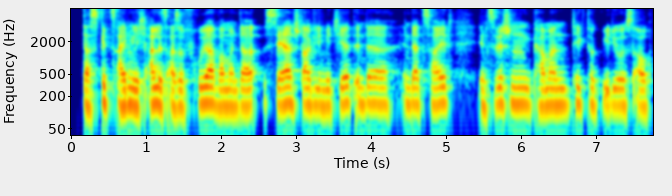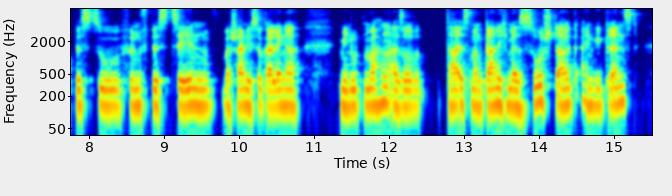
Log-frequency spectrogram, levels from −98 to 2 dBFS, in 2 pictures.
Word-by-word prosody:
Das 125 -1 +3
gibt's 155 -3 +1
eigentlich 130 -1 +2
alles. 140 -1 +5
Also, 130 0 +1
früher 145 +3 +4
war 130 - +3
man 130 0 -1
da 130 0 +3
sehr 145 +2 +4
stark 140 -1 +2
limitiert 135 +3 -1
in 140 - -3
der 140 -2 -1
in 145 - -7
der 140 -1 +2
Zeit, 145 +1 -1 0.3
inzwischen 145 +2 -1
kann 130 -2 0
man 135 0 0
TikTok 140 -2 -5
Videos 135 -1 -2
auch 125 0 -2
bis 130 0 -4
zu 130 -2 -3
5 130 0 -6
bis 130 -1 -2
10, 130 0 0
wahrscheinlich 130 0 0
sogar 125 -2 +2
länger, 130 0 0 0.5
Minuten 130 0 -2
machen. 135 +3 0
Also, 130 0 -2 0.3
da 130 0 +1
ist 135 0 0
man 130 -2 -3
gar 130 +1 +4
nicht 135 0 0
mehr 130 -2 +1
so 125 +6 0
stark 140 -2 -1
eingegrenzt 140 - -3
135 Hz, 165 wpm, -24 LUFS, 130-140 Hz, 0.5 s, alles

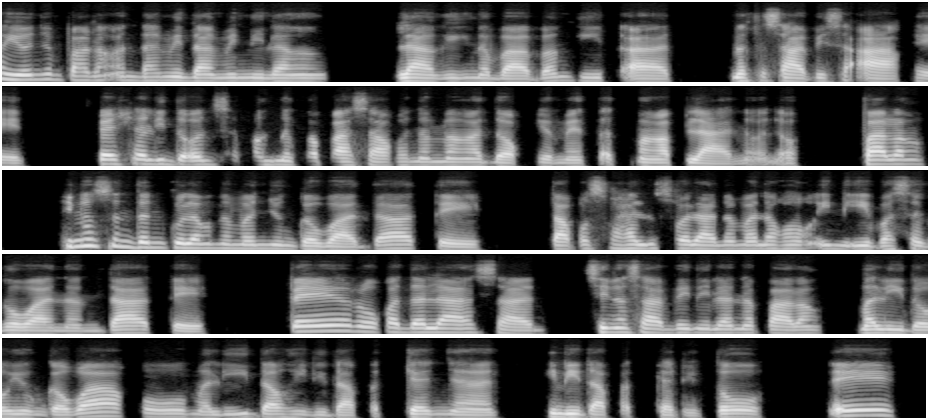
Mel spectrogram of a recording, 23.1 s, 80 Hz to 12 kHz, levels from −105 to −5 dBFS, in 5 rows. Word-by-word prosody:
iyun, 200 -1 +2
iyung 195 - -8
parang, 175 0 -3
ang 165 - -5
dami-dami 140 -3 -1
nilang 130 -1 -1 0.4
laging 135 -1 +3
nababanggit 140 +4 0
at 120 -1 +3 0.3
nasasabi 140 -2 +1
sa - - -5 0.2
akin. 120 -2 -4 0.4
Specially 180 -1 +3
doon 160 -2 +1
sa 150 - -14
kapag 165 -2 -8
nagpapasa 145 -3 0
ako 140 - -8
ng 135 - -2
mga 135 -1 -1
document 120 -1 -1
at - - -3
mga 125 -2 +2
plano 100 -6 +2
ano. - - -5 0.4
Parang, 175 0 +4 0.3
sinusundan 240 -5 +1
ko 190 - +1
lang 175 -1 +2
naman 160 -2 -3
iyung 155 -2 -2
gawa 130 -3 +3
dati. 125 -4 0 0.3
Tapos, 150 +2 +1
halos 160 +1 -1
wala 155 -2 +2
naman 150 0 -2
akong 155 0 -4
iniiba 140 -2 -2
sa - - -4
gawa 130 -2 +2
ng 115 -1 -8
dati. 140 -5 +2 0.4
Pero, 215 -1 +4
kadalasan 165 -7 +2 0.3
sinasabi 165 -3 +1
nila 150 -2 -1
na 150 - -2
parang, 135 -1 +1 0.2
mali 145 -1 +2
daw 130 -1 +1
iyung 125 -2 -4
gawa 160 +8 +3
ko, 140 -2 -1
mali 125 +2 -4
daw. 130 -1 +2
"Hindi 115 -3 -9
dapat 110 -1 -1
ganyan, 125 -4 +1 0.2
hindi 140 -2 +5
dapat 125 -2 -1
ganito." 125 +6 0 0.3
eh, 215 0 +5
140 Hz, 165 wpm, -24 LUFS, 130-160 Hz, 0.4 s, hindi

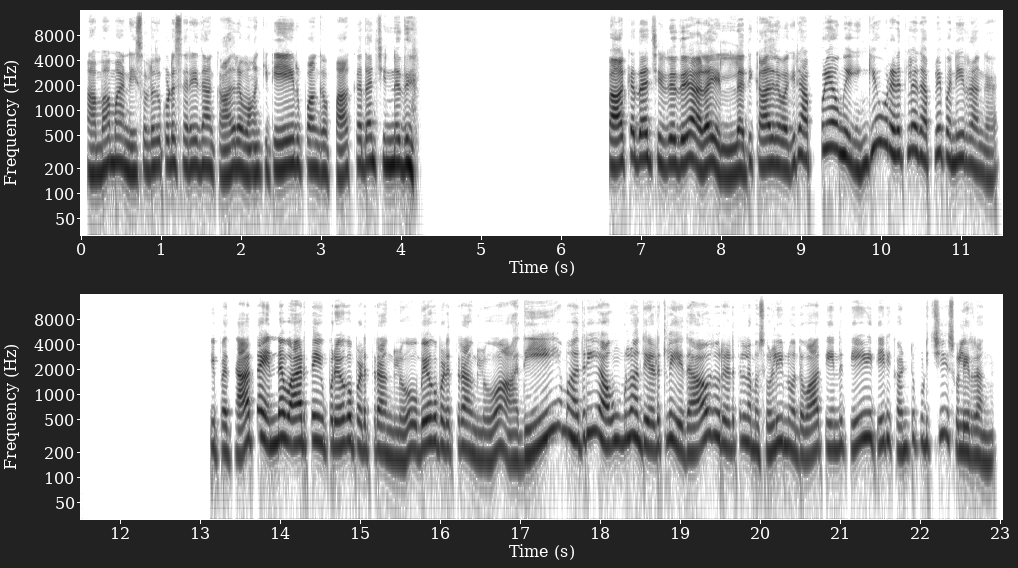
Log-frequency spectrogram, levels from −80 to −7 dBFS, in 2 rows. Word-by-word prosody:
ஆமாமா. 225 +7 +1
நீ 185 - +1
சொல்றது 205 +2 -2
கூட 225 +1 -1
சரிதான் 210 -2 -1
காதுல 195 +5 0
வாங்கிட்டே 185 +2 -1 0.2
இருப்பாங்க. 205 -3 -2 0.2
பாக்க 190 +6 -2
தான் 235 -1 0
சின்னது. 225 0 +5 2.5
பாக்க 230 +5 +5
தான் 260 -2 +3
சின்னது. 230 -1 +2
ஆனா 210 +1 +6
எல்லாத்தையும் 185 +7 -1
காதுல 225 0 +2
வாங்கிட்டு 235 +8 0
அப்டியே 345 +9 -1
அவங்க 300 -4 +3
எங்கேயோ 295 - 0
ஒரு 345 - 0
இடத்துல 310 +3 0
அத 280 - 0
அப்ளே 290 +5 -4
பண்ணிட்றாங்க. 230 -8 -2 1.8
இப்ப 210 -1 -3
தாத்தா 275 +11 +4
என்ன 255 +4 +3
வார்த்தை 260 +2 +4 0.2
பிரயோக 245 +2 +1
படுத்துறாங்களோ 205 -6 -3 0.2
உபயோகப்படுத்துறாங்களோ 220 -7 -1 0.3
அதே 190 +7 -1 0.4
மாதிரி 300 +2 0 0.2
அவங்களும் 275 +5 0
அந்த 255 -3 0
இடத்துல 255 +5 -2
ஏதாவது 210 +11 0
ஒரு 250 - -2
இடத்துல 255 +3 -5
நம்ம 215 -3 -3
சொல்லிடணும். 230 +1 -1
அந்த 190 -1 -6
வார்த்தையன்னு 225 +2 -3
தேடி, 290 +6 0
தேடி 275 +2 -3
கண்டுபுடிச்சி 245 +6 -6 0.2
சொல்லிட்றாங்க. 185 -7 -2
225 Hz, 130 wpm, -22 LUFS, 205-255 Hz, 2.5 s, ஆனா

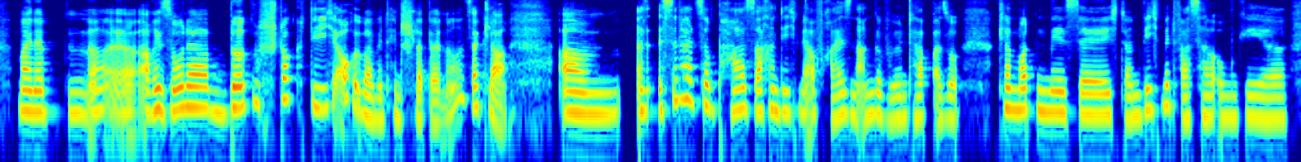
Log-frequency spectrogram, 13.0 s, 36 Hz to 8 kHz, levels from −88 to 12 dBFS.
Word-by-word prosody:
meine, 195 -1 +3
b 190 0 -24
ne, 185 -1 -6
A 95 - -2
Arizona 215 +3 +5
Birkenstock, 225 +9 +1
die 220 -4 -3
ich 220 - -4
auch 310 - +3
überall 170 -3 +2
mit 150 -1 -7
hinschleppe, 150 -4 -3
ne, - - -7
ist 295 - -6
ja 220 - +4
klar. 220 - 0 0.5
Ähm, 180 -1 +2
also 200 0 -1
es 200 +1 +7
sind 285 0 0
halt 280 -2 0
so 245 -3 +4
'n 210 - -10
paar 200 +2 -2
Sachen, 195 0 0
die 195 - -5
ich 190 - -10
mir - - -4
auf - - -8
Reisen 170 +3 -2
angewöhnt 165 -2 -6
habe. 160 0 -4
Also, 155 +1 -5 0.4
klamottenmäßig, 190 -4 +3
dann 165 0 -6
wie 200 - +1
ich 200 - -9
mit 235 -1 -5
Wasser 160 +1 -1
umgehe, 160 -1 -6
190 Hz, 185 wpm, -21 LUFS, 165-210 Hz, 0.5 s, es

